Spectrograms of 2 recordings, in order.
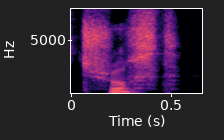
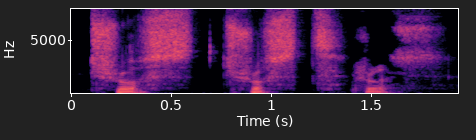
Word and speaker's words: Truss: a name of Liz Truss. The irony in her name is I don't think there's a T on the end. It's just Truss, isn't it? Trust.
